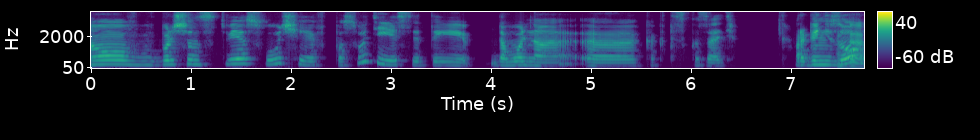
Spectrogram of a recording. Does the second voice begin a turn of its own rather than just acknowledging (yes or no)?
no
